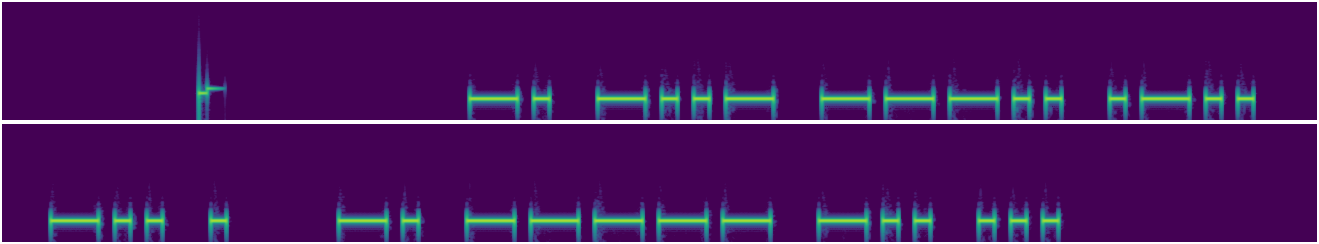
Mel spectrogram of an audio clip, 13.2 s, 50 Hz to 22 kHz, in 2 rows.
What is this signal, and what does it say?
Morse code, heard as a keyed tone, about 15 wpm, 700 Hz. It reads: NX8L DE N0DS
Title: USA Callsign DE Callsign - 4 Characters - 15wpm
